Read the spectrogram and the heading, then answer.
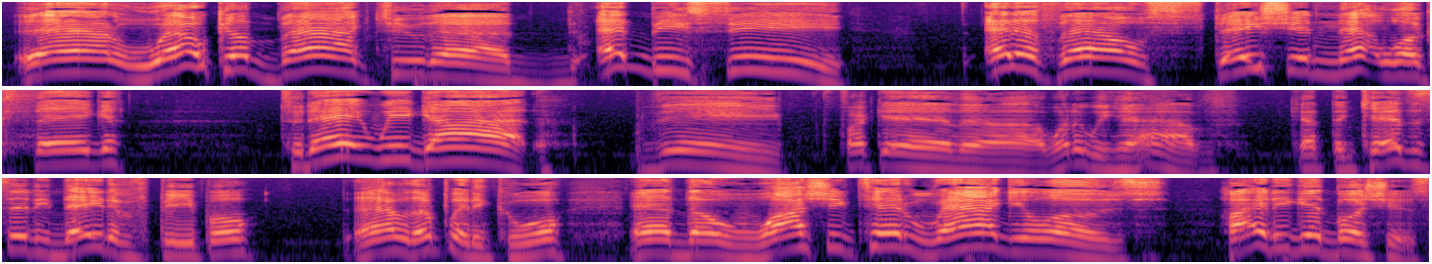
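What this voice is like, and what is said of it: Mock sports announcer voice. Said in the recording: “take away your announcer voice.”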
